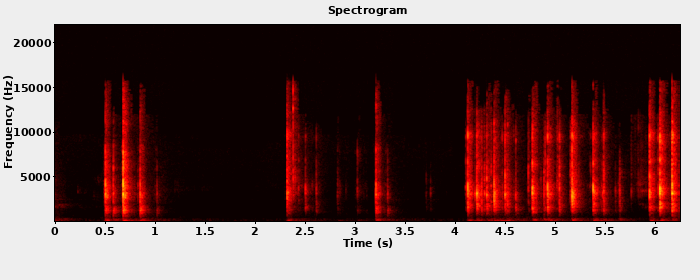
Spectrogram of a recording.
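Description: Typing on a computer keyboard: a short burst of keystrokes, a few scattered keys, then a faster run of typing over the last two seconds.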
